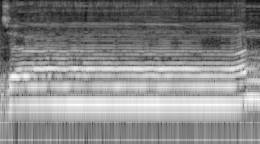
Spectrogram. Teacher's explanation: مد لازم کریں گے، یعنی لازمی مد کریں گے، لازمی اسے کھینچ کر ادا کریں گے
